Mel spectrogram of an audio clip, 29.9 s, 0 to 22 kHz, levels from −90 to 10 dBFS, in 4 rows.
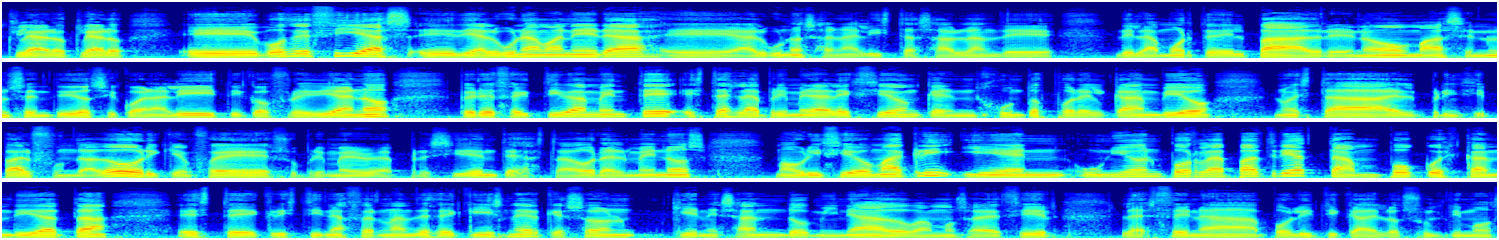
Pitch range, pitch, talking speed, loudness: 100-125 Hz, 110 Hz, 170 wpm, -25 LUFS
